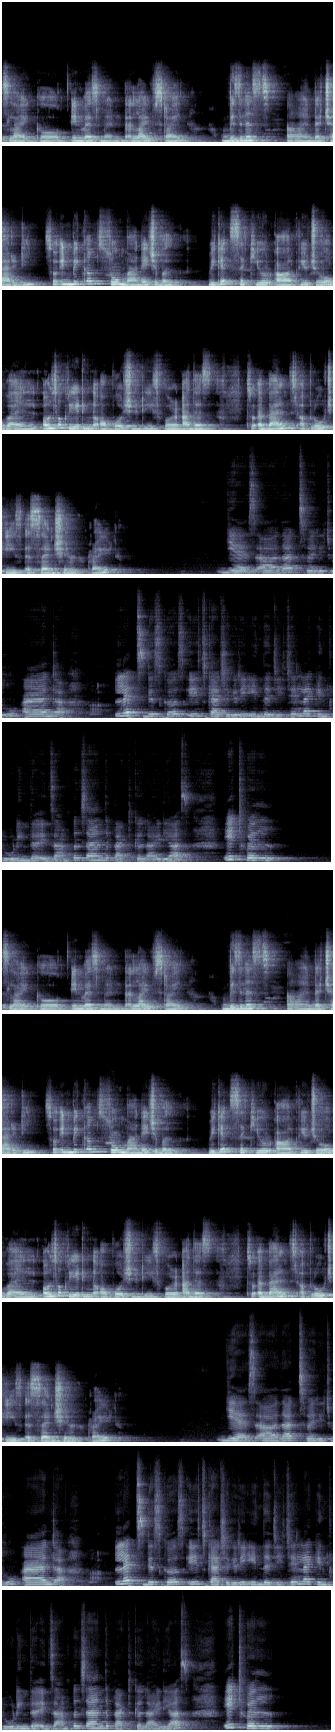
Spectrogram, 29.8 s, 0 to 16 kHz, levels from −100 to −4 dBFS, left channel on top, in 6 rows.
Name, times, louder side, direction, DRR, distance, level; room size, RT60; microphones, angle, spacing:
voice 1, 0.0-2.8 3.3-7.6 8.1-16.6, left 1 dB, 10° left, 0.7 m, -27 dB
voice 2, 18.1-28.9, right 3 dB, 55° right, 1.1 m, -36 dB
20.5 x 7.0 x 7.7 m
head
